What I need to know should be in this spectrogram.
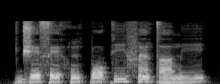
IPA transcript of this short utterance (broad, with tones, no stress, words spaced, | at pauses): d͡ʒe˧ se˨hũ˨ k͡pɔ˨˦ki˦fɛ̃˦˨ ta˨mi˨˦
